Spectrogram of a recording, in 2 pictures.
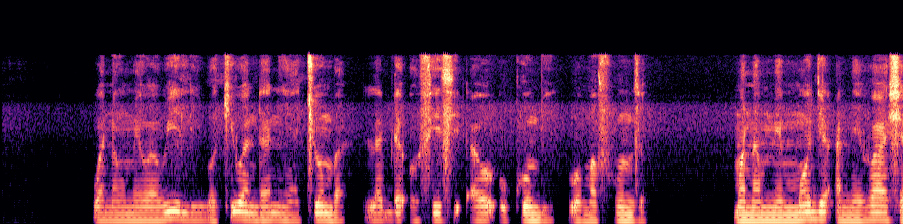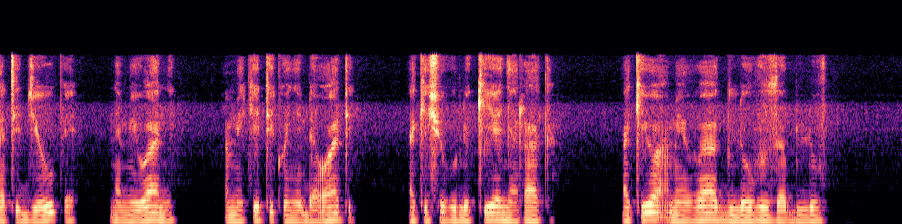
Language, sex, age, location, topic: Swahili, male, 25-35, Kisumu, government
